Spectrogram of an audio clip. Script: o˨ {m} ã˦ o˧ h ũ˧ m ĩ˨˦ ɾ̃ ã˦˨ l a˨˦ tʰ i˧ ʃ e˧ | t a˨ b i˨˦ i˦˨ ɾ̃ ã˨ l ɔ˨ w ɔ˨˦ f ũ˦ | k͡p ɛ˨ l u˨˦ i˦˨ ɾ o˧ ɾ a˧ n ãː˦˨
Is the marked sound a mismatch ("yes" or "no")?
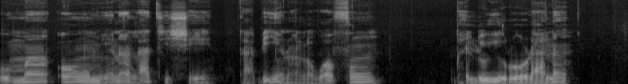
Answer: no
